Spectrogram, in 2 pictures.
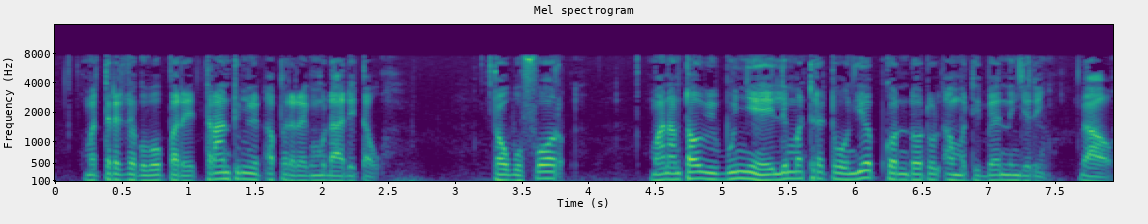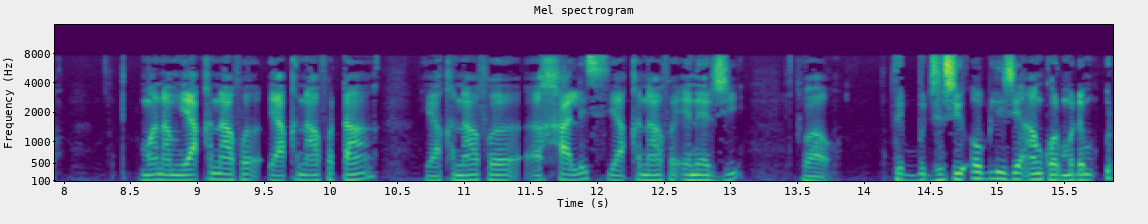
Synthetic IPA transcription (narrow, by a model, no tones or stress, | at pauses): mɐtɾetoɡobɐpɐɾetɾãntminitɐpaɾeɾɛkmudaːditɐw | tɐwbufɔːɾ | maːnaːmtɐwbibuɲeːlimɐtɾetːwoːnjəːp̚kondoːtulʔɐmɐtibɛːnɐɲd͡ʒɐdiɲwaːw̰ | maːnaːmjakːɐnafɐjakːɐnafɐtãːjakːɐnaːfɐxalisjakːɐnaːfɐʔeneɾd͡ʒi | waːw̰ | tesusiʔoblid͡ʒeʔaŋkɔɾmɐdɐmu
